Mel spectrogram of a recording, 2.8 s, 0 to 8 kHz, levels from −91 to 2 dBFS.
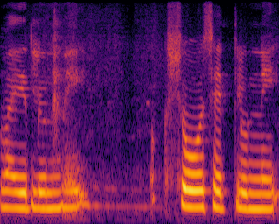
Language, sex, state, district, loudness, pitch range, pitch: Telugu, female, Telangana, Karimnagar, -16 LUFS, 215-235 Hz, 225 Hz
